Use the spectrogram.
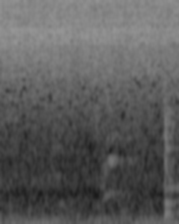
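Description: Drumsticks dropped into sizzling masala in hot oil, with a steady low frying hiss and a brief clatter near the end as the pieces go in, heard close and without talk.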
